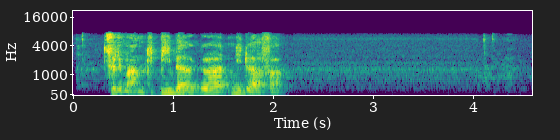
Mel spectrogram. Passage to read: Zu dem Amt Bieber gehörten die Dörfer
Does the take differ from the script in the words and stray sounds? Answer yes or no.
no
